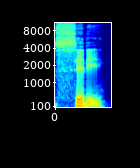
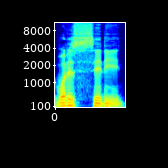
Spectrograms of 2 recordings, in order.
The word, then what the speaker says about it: Siddhi: What is Siddhi to you? What is that? Yeah. Where did that word come from? And yeah, you have to be careful in America because it sounds a bit like city.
